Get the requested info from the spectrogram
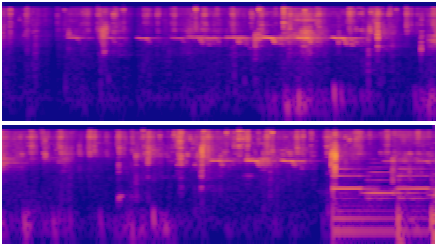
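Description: A songbird calling with a high, even, slightly wavering note for about two seconds, then again briefly a few seconds later, over faint scattered clicks and rustles. Background music cuts back in near the end.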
